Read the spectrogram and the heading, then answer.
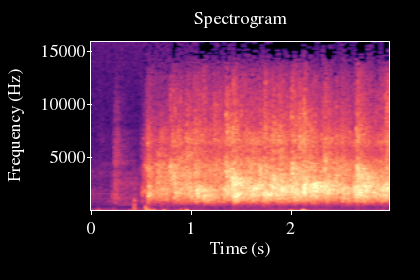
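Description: A church audience applauding: after a quiet moment with a few stray claps, dense clapping swells in and keeps up at a steady, moderate level, with a few low thumps beneath.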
